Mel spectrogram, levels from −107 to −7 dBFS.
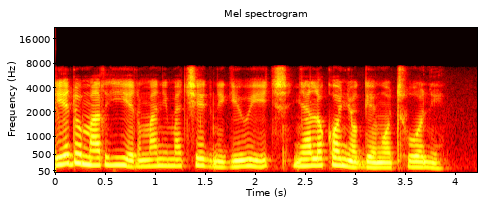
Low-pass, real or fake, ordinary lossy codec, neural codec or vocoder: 7.2 kHz; real; none; none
